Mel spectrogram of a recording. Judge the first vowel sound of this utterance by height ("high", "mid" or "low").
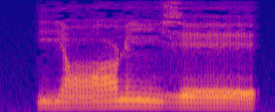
low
